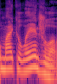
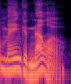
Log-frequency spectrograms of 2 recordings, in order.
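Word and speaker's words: Manganiello: number two Joe manganelo Natasha called him Joe Michelangelo it's Joe manganelo manganelo friend of Josh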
